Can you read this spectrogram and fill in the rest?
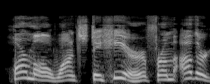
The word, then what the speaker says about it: Hormel: Yes, the company name is actually pronounced Hormel, not Hormel, but I digress.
